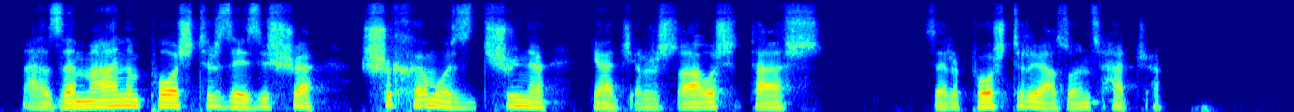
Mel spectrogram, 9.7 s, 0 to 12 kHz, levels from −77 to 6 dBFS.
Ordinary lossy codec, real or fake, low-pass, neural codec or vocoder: Opus, 24 kbps; fake; 10.8 kHz; codec, 16 kHz in and 24 kHz out, 0.6 kbps, FocalCodec, streaming, 4096 codes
